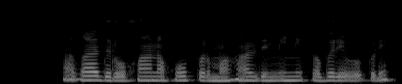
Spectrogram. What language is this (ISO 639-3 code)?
pus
